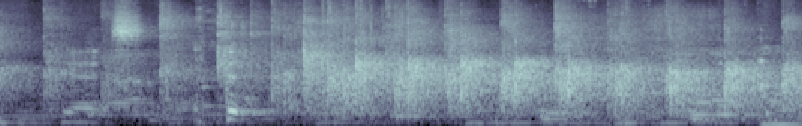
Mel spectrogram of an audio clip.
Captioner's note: applause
